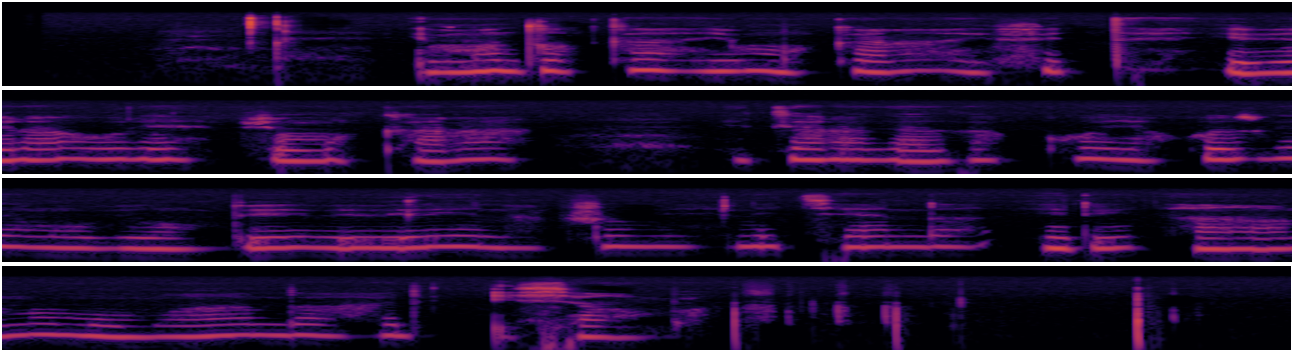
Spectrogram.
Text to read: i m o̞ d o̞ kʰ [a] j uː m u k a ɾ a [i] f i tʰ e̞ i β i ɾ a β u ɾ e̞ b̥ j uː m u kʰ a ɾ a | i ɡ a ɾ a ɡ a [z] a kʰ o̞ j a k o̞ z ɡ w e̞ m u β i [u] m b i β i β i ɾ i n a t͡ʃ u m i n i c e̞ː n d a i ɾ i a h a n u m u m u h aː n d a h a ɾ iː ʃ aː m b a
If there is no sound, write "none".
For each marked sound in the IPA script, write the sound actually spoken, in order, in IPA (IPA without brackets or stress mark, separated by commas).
a, i, z, uː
